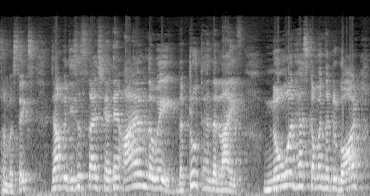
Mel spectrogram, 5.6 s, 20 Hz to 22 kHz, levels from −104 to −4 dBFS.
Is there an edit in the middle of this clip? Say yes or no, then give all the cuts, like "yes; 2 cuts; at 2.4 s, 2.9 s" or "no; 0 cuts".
no; 0 cuts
